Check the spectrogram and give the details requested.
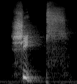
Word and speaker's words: chips: means luggage then we have c h chips sheeps sheeps right then we have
